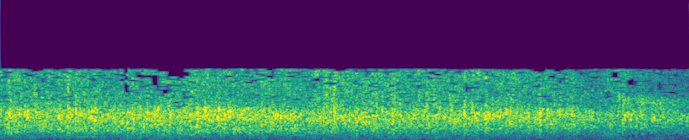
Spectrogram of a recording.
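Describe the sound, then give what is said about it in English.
Steady audience applause fills the whole stretch, a dense wash of many hands clapping at a constant loud level, easing only slightly at the very end. “Yeah, you can applaud again.”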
